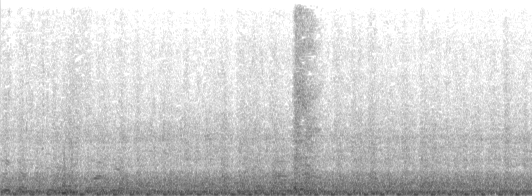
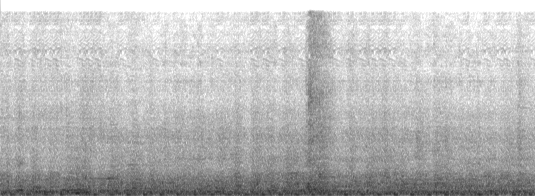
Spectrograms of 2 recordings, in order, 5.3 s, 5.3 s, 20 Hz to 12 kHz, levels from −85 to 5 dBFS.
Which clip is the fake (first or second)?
second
